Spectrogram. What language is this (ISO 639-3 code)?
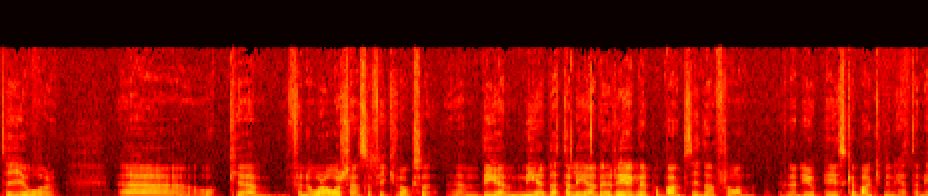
swe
